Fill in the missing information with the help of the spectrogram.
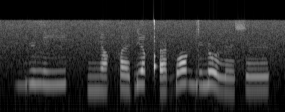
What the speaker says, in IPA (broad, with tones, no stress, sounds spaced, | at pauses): ɡ͡b y˦ l i˦ | ɲ ã˨ q i˨ ɗ i˦ qʼ ø˨ ɡ͡b ɔ˦ ɡ i˧ ɳ o˦˨ l ø˨ s ø˧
